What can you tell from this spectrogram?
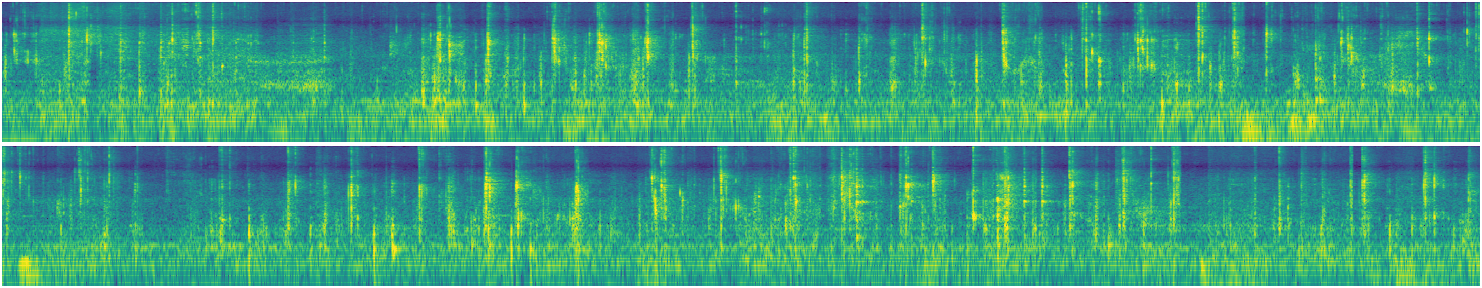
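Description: Close-miked crunchy chewing of bhel puri, a dry mix of puffed rice and crisp sev: many quick crackling crunches packed close together throughout.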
